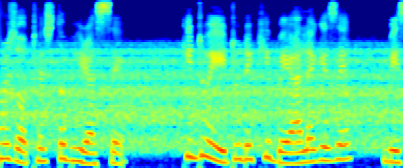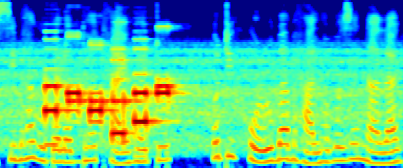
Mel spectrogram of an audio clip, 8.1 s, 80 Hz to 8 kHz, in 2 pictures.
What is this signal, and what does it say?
Multi-frequency trunk signalling (R1, as on North American trunks), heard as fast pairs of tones, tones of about 110 ms, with room echo and speech in Assamese. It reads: KP 0648 ST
